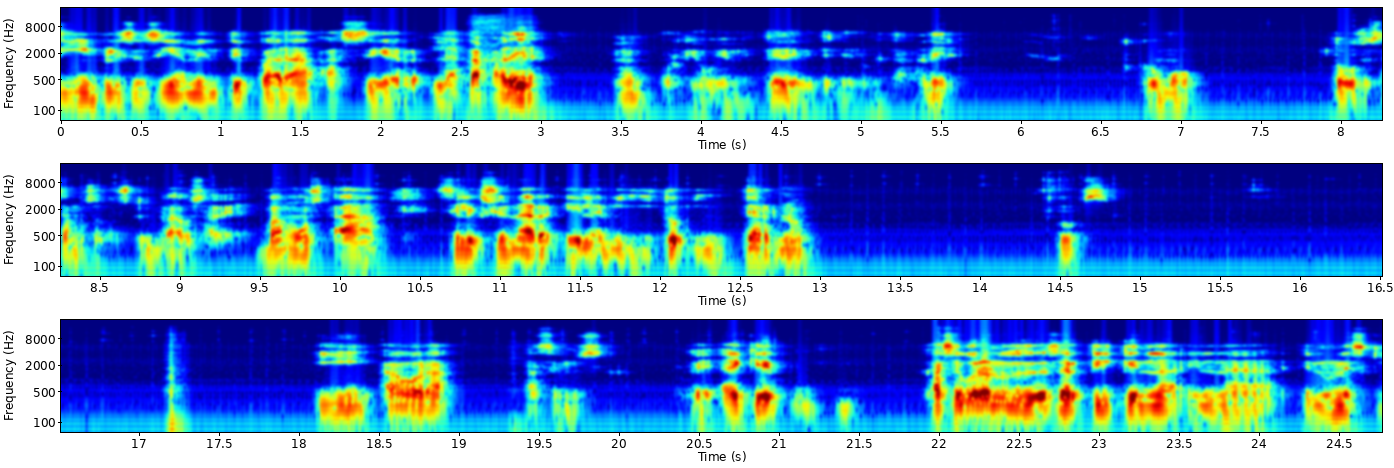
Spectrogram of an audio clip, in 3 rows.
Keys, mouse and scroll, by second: 0.0 Escape, 0.5 ctrl+z, 3.5 e, 5.8 click, 9.2 click, 10.0 a, 10.1 a, 11.4 click, 11.4 typing, 13.9-14.6 typing, 14.1 click, 16.2-16.9 typing, 16.4 click, 18.6-19.2 scroll up 3, 18.6 middle click, 18.6 typing, 18.8 middle click, 19.2-20.8 shift+middle drag, 20.8 alt+shift+click, 21.7-22.9 scroll down 1, 21.9 typing, 22.9 scroll down 1, 23.5 e.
